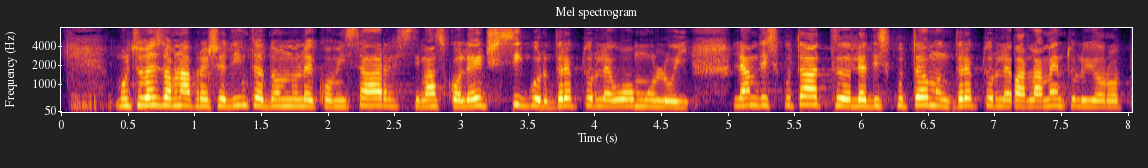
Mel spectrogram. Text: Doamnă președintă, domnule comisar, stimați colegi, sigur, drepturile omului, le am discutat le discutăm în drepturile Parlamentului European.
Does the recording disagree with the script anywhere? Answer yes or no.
no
